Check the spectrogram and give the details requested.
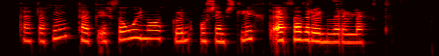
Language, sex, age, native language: Icelandic, female, 30-39, Icelandic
